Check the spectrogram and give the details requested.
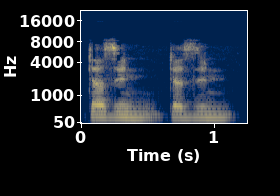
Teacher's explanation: When I pronounce my word doesn't, you don't hear the strong T at the end. You hear doesn't, doesn't.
